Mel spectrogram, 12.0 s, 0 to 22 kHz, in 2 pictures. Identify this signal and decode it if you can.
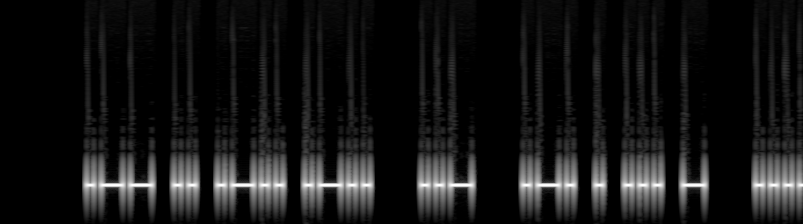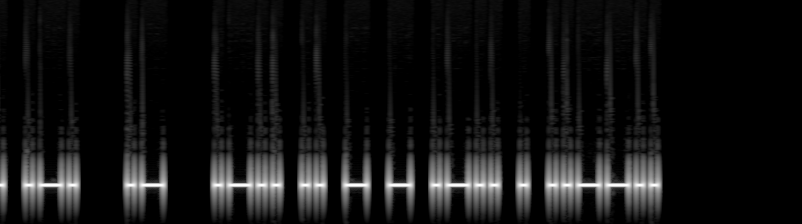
Morse code, heard as a keyed tone, about 22 wpm, 700 Hz. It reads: WILL U REST HR A LITTLE?
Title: Sentences from Top 500 Words and Abbreviations 22wpm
